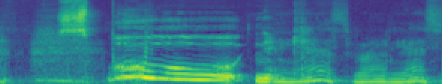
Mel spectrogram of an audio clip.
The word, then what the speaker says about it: Sputnik: See, now you're overpronouncing the U. Sputnik. Sputnik.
